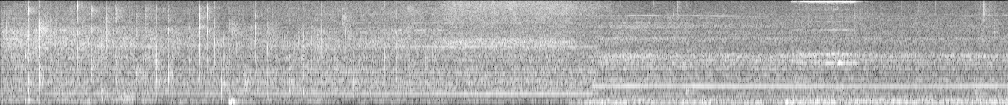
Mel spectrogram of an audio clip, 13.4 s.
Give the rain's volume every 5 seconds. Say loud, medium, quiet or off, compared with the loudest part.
loud, medium, medium.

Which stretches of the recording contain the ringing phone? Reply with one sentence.
The ringing phone can be heard from 10.6 to 11.5 s.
